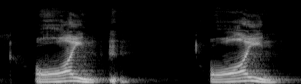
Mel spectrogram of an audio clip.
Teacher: اگر آپ اردو میں جائیں گے تو یہ پتلا ہے اور باریک ہے، لیکن عربی الفابیٹ میں آئیں گے تو یہ موٹا حرف ہے، غین غین۔ یہ ادنى الحلق، گلے کے شروع سے ادا ہوتا ہے، شروع سے، گلے کے شروع سے اس کا تلفظ ہوتا ہے۔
